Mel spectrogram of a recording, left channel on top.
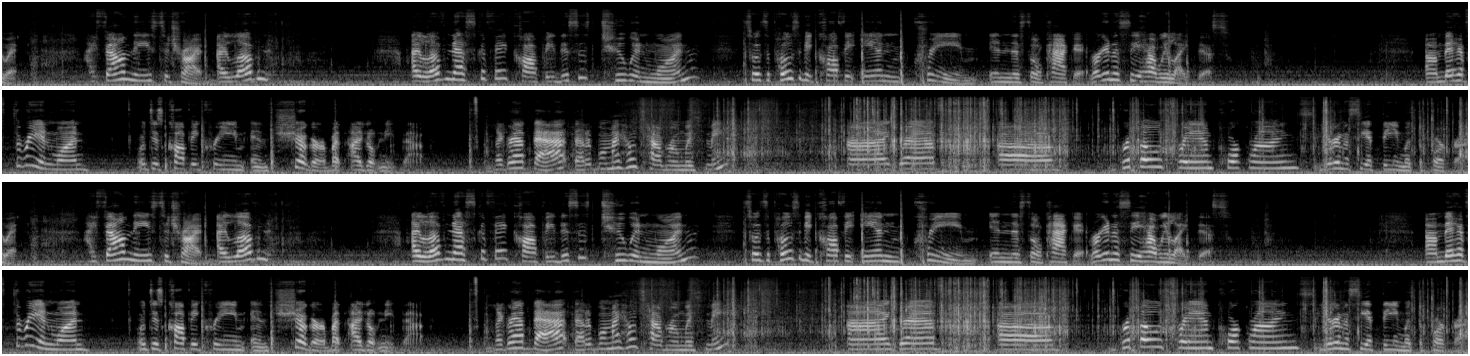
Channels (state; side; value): normal; both; correlation 0.63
